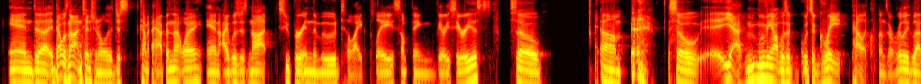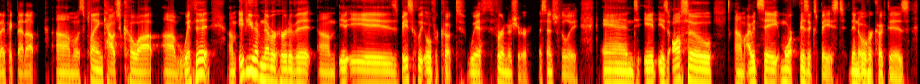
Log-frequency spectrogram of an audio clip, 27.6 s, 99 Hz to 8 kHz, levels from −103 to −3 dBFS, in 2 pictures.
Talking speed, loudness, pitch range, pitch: 190 wpm, -32 LUFS, 95-110 Hz, 100 Hz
